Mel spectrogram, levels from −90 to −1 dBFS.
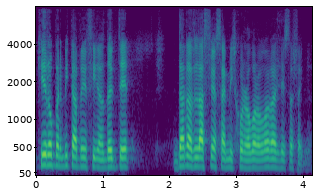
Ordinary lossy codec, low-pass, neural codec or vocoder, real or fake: none; none; codec, 16 kHz, 0.5 kbps, FunCodec, trained on LibriTTS, 25 frames a second; fake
